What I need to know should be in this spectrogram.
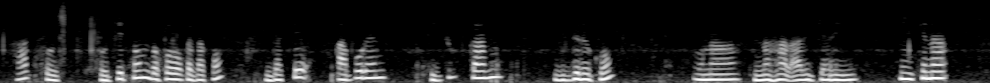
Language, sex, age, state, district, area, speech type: Santali, male, 18-30, West Bengal, Bankura, rural, spontaneous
